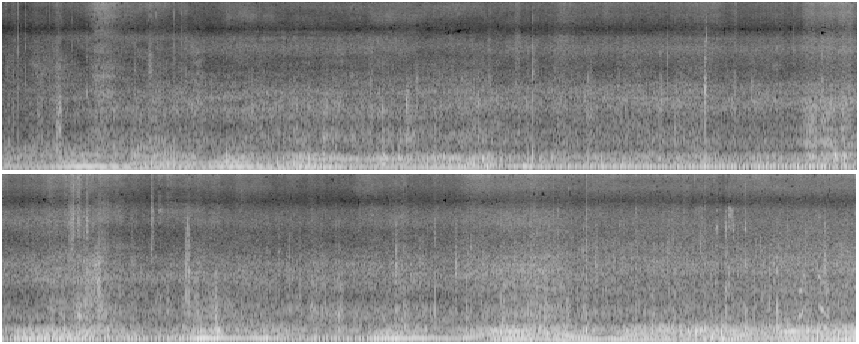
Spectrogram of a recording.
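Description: An off-road Jeep's engine working through a rock obstacle, its low note swelling and easing off as the throttle comes on and off. There are a couple of short knocks about halfway through.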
